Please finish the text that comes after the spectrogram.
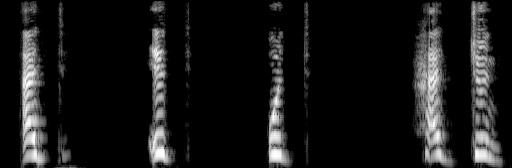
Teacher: As regards its manner of articulation, it is 'affricative'. That is the airstream from the lungs is briefly stopped and later released with a lot of friction. The letter Jim with Fathah pronounced as Ja is a voiced sound. · It is produced by placing the middle of the tongue at the very front of the palate. And because of the closeness of this area to the alveolar ridge, the sound 'ja' produced is called 'alveo-palatal.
